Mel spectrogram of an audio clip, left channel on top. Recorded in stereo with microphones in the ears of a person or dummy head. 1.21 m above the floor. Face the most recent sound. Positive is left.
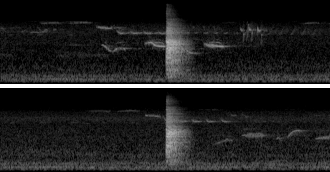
turn(degrees=-5)  # may be behind; listen again after turning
